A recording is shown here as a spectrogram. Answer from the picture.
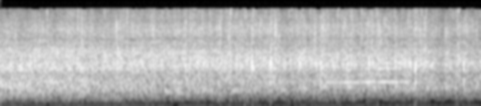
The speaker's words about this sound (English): Yeah, good. I got one person over here with a tiny clap.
